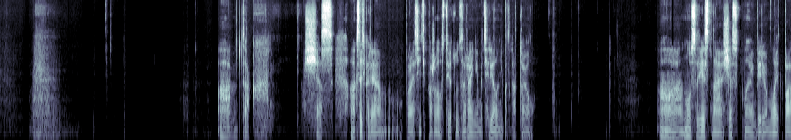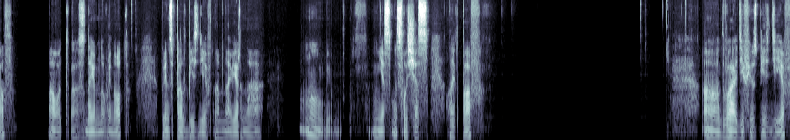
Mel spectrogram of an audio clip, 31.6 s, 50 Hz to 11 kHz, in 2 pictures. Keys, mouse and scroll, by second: 0.1 middle click, 2.1 click, 4.0 middle click, 6.7 Home, 7.3-8.2 scroll up 4, 8.2-9.8 middle drag, 11.1 click, 12.1-13.2 shift+middle drag, 14.5 shift+a, 17.2 click, 18.4 click, 21.8 Delete, 22.9 shift+a, 31.0 shift+a.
